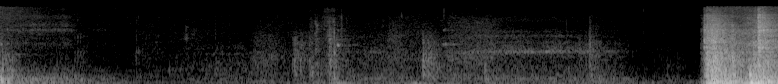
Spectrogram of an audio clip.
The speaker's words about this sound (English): He is walking confidently and purposefully out of the studio. That's the door. And you heard it. Was that loud?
